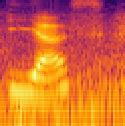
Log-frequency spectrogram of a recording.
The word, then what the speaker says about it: Oia: Cette fois-ci sur Terre, je suis à IAS. Ça s'écrit OIAS.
